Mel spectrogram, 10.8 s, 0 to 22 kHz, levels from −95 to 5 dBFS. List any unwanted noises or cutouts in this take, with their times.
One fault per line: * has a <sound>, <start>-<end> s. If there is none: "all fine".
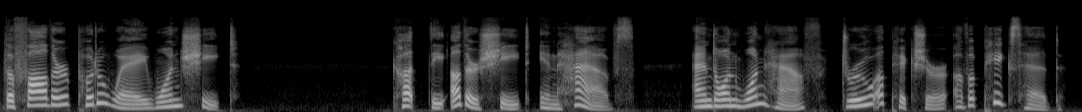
all fine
